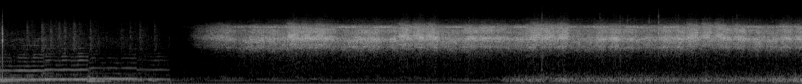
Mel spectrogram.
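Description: A brief musical tone gives way to a steady hiss, and soon a dense crackling campfire, made beside a tent at a riverside campsite as night falls, joins in, popping and snapping continuously beneath the hiss until the end.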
